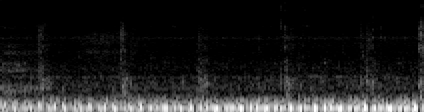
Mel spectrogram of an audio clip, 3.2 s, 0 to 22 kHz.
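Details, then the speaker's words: Square-body Chevy small-block V8, reportedly after lifter replacement (stuck lifters, bent pushrods on cylinders 3 and 7), pops when revved: idle with light regular tick; rocker arms tapping on one side, valves probably not adjusted right. "I can hear the rocker arms tapping on that side. So, they probably just didn't get the valves adjusted right."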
